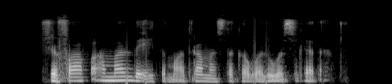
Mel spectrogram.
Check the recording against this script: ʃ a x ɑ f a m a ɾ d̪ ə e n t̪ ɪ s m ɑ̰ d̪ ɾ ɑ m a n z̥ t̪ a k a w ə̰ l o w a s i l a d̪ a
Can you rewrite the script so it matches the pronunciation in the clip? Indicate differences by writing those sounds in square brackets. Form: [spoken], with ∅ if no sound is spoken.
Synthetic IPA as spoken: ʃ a [f] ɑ f a m a [l] d̪ ə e [∅] t̪ ɪ [∅] m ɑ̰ d̪ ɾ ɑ m a n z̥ t̪ a k a w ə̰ l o w a s i l a d̪ a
